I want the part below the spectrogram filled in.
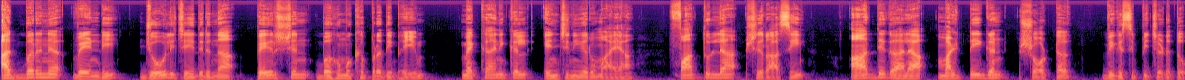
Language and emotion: Malayalam, neutral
